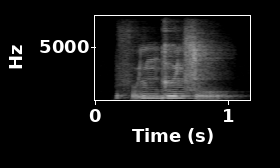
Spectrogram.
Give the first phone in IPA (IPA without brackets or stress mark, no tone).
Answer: θ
